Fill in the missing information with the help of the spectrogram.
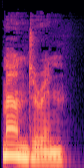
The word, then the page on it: mandarin: British English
